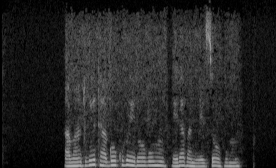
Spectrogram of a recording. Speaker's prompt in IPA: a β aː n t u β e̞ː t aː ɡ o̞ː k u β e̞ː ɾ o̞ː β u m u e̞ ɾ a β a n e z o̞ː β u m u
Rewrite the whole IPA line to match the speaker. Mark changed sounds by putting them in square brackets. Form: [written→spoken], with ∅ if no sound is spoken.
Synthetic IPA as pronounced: a β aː n t u β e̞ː t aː ɡ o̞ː k u β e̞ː ɾ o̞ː β u m u e̞ ɾ a β a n e z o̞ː β u m u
